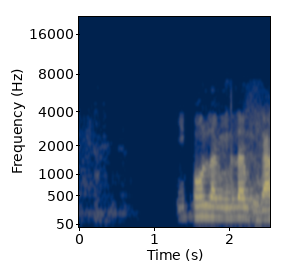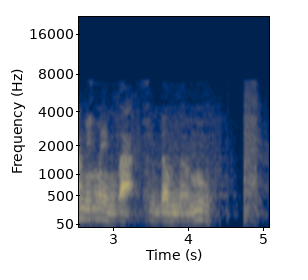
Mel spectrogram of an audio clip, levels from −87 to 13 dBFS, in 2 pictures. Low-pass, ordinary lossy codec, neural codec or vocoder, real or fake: 7.2 kHz; MP3, 48 kbps; codec, 16 kHz in and 24 kHz out, 1.1 kbps, FireRedTTS-2 codec; fake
